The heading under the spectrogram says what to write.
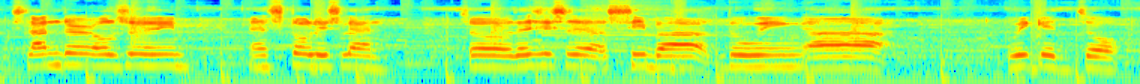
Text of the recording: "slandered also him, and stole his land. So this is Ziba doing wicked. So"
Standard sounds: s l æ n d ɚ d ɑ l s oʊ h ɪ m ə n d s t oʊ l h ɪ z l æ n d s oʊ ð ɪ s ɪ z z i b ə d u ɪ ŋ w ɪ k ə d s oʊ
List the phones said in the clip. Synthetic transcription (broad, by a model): s l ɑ n d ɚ ɑ l s oʊ h ɪ m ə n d s t oʊ l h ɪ s l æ n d s oʊ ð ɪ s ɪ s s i b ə d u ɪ ŋ w ɪ k ə d s oʊ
